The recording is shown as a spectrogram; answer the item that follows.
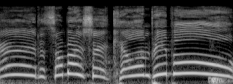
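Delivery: very high, squeaky, made-up character voice. Cutting into a role-play discussion about killing, in a put-on character voice. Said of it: "I'm doing the voice".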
